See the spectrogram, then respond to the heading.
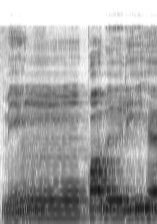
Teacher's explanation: ബാഇൻ്റെ സുക്കൂൻ ഖൽഖല സുഗ്റ നൽകി ശബ്ദം ഹറക്കത്ത് പോലെ ചലിപ്പിക്കണം.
